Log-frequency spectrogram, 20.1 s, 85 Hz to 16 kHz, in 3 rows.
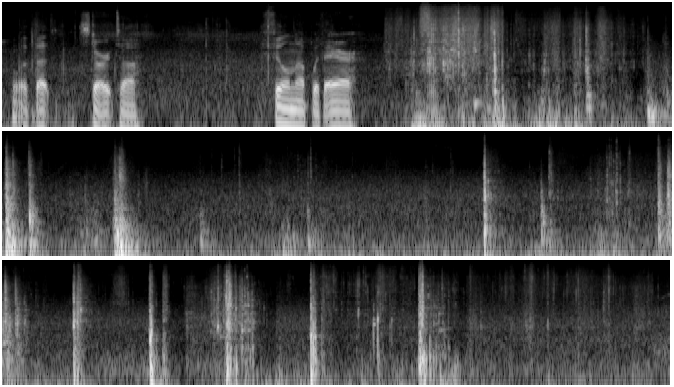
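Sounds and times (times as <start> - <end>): firewood knocking together: 11.5 - 18.0.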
